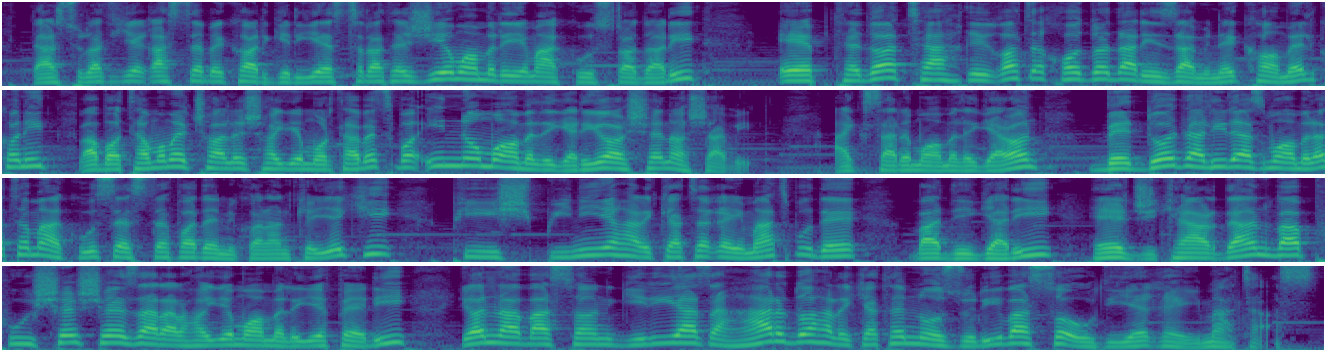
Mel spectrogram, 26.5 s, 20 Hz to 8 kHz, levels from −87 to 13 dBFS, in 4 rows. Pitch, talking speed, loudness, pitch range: 150 Hz, 155 wpm, -22 LUFS, 130-190 Hz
